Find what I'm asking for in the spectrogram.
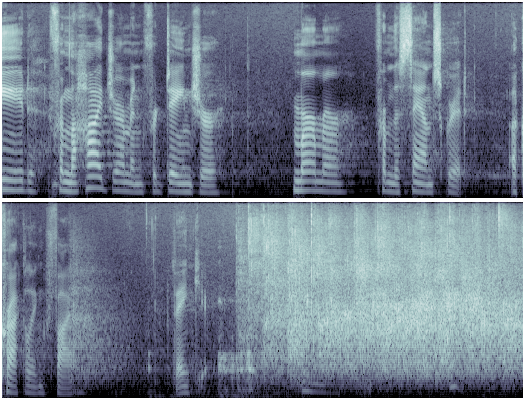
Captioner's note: applause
